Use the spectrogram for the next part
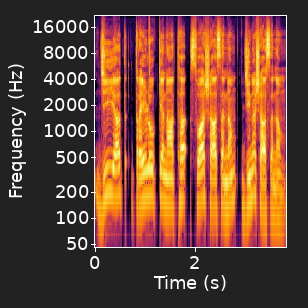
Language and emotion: Kannada, neutral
